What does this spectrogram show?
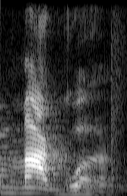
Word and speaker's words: mágoa: me causou muita mágoa esse mágoa é escrito com o mas o som é de U mágoa você me causou mágoa certo então a primeira sílaba é o ma e o a é a vogal tudo bem o a é sempre vogal inclusive e na segunda sílaba esse o e esse a Na verdade o a que é sempre vogal é a vogal e o o que tem som de u é a semivogal certo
